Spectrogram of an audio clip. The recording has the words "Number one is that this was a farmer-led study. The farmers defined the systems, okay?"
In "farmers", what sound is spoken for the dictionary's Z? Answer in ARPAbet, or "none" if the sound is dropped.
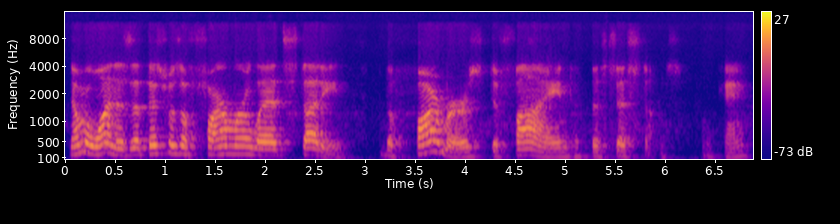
Z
